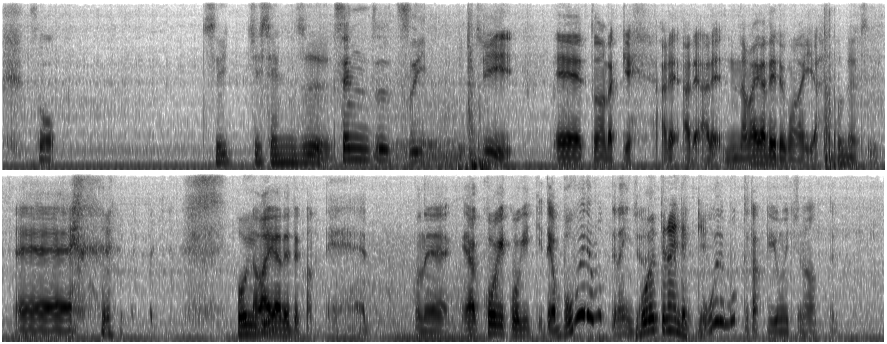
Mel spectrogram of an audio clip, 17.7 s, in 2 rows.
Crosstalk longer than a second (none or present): none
